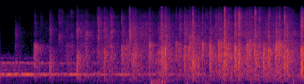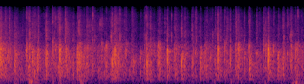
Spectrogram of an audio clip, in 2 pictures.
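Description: Small audience applauding at the end of a live song. The clapping starts about a third of a second in as the last held note dies away, and it grows fuller.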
